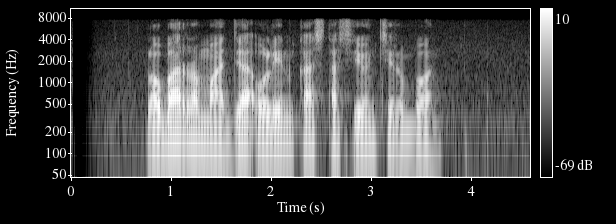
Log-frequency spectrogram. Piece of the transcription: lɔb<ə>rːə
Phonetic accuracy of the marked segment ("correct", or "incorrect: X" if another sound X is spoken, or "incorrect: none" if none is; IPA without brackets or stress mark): incorrect: a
